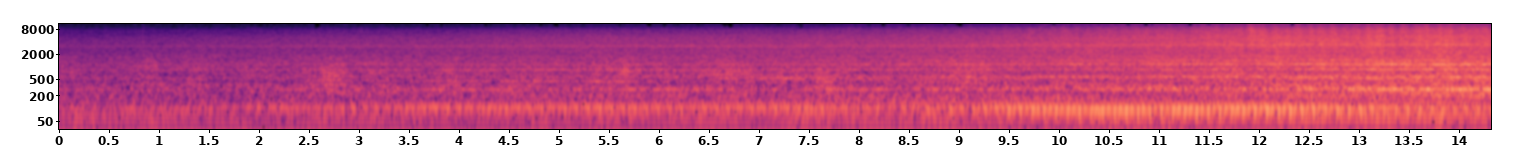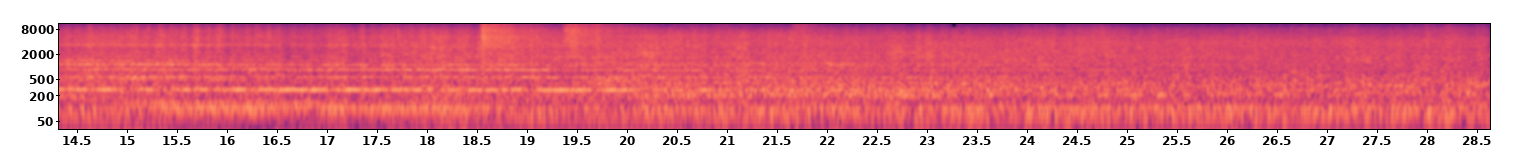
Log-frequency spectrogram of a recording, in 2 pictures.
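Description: A train approaching and passing close by, growing louder over the first ten seconds, then holding loud with a steady hum and whine over the rumble of the wheels. A few sharp clicks come about two-thirds of the way through.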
